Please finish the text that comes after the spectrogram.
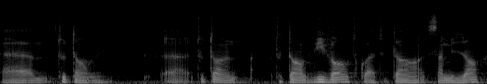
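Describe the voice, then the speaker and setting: A man hosting a podcast. He talks casually and haltingly, restarting his sentences and slipping in English words. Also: sits low, steady tone, vocal fry, a little mellow. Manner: halting and hesitant, many restarts, laughs often, mixes in English. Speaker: podcast host.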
